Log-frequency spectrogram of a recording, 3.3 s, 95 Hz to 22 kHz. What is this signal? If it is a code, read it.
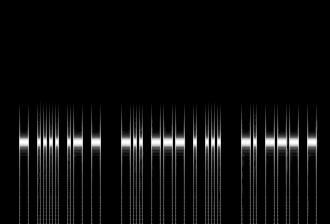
Morse code, heard as a keyed tone, about 40 wpm, 700 Hz. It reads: THAT DOES NOT
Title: Sets of 3 Words 40wpm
